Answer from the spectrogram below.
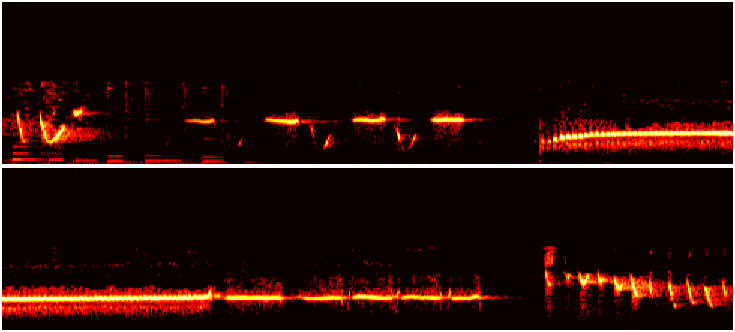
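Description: Birds chirp: quick high tweets first, then a long, steady high-pitched trill lasting several seconds, ending with a few bright descending chirps. No voices.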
